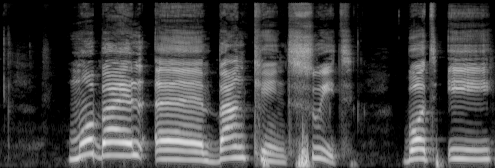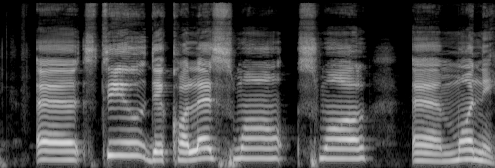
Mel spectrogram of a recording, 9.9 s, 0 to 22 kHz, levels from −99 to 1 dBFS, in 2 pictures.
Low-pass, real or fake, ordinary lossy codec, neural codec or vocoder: none; real; none; none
